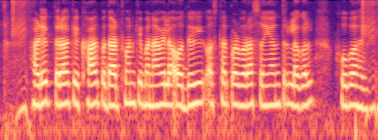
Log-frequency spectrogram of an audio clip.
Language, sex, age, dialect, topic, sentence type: Magahi, female, 36-40, Western, agriculture, statement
